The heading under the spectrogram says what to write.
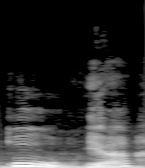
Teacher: Ku pada qaf berdomah, pastikan bibir kita mencucu agar terbaca dan terdengar jelas.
